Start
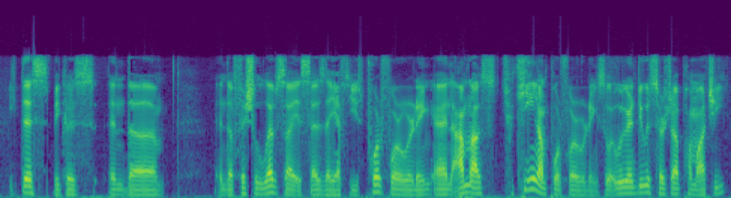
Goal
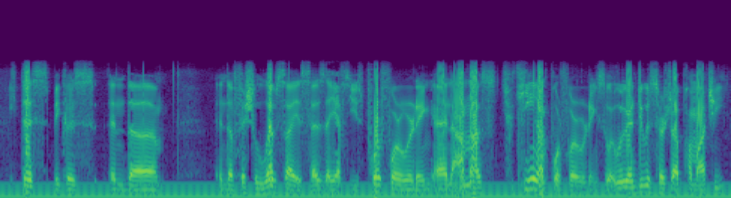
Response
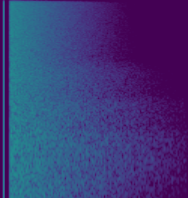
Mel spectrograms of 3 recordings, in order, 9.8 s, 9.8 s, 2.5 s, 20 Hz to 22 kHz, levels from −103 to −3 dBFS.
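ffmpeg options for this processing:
-filter_complex "[0:a]highpass=frequency=60:poles=1,equalizer=frequency=440:width=0.54:gain=3,acrossover=split=330|3300[link_01][link_02][link_03];[link_01]flanger=delay=9.5:depth=7.5:regen=51:speed=0.29:shape=triangular[link_04];[link_03]acompressor=threshold=-39dB:ratio=6[link_05];[link_04][link_02][link_05]amix=inputs=3:normalize=0,aeval=exprs='val(0)+0.0224*(sin(2*PI*60*n/s)+sin(2*PI*2*60*n/s)/2+sin(2*PI*3*60*n/s)/3+sin(2*PI*4*60*n/s)/4+sin(2*PI*5*60*n/s)/5)':channel_layout=same,aeval=exprs='(mod(3.16*val(0)+1,2)-1)/3.16':channel_layout=same,aresample=11025,aresample=44100,volume=-3.5dB"

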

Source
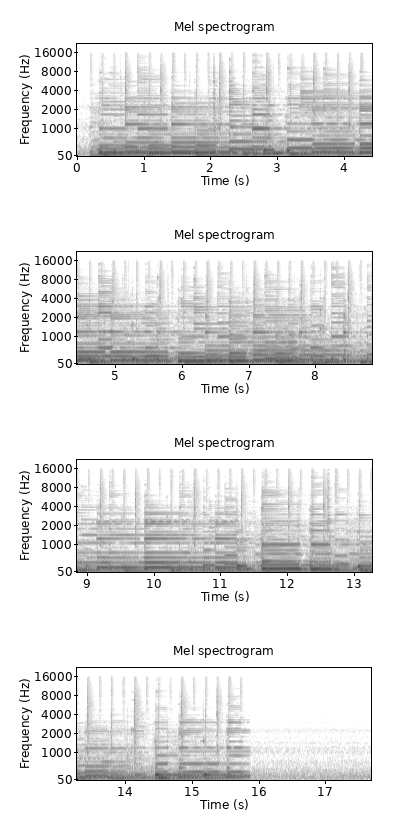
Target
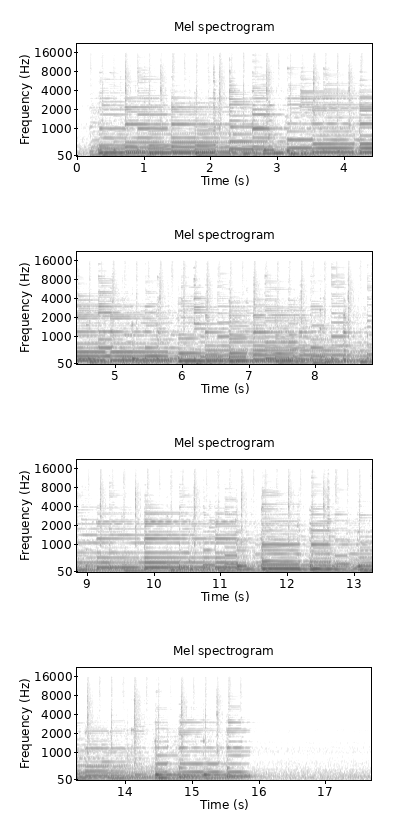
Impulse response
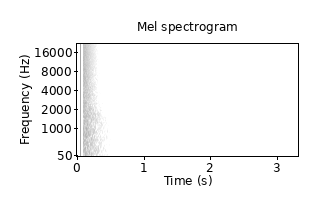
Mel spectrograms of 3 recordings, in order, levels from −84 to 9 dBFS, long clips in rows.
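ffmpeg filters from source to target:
-filter_complex "[0:a]asettb=1/sr,asplit=3[link_01][link_02][link_03];[link_01]atrim=end=5.794[link_04];[link_02]atrim=start=5.79:end=6.28,asetpts=PTS-STARTPTS,afade=type=in:duration=0.004:curve=qsin,afade=type=out:start_time=0.486:duration=0.004:curve=qsin,aecho=1:1:5.6:0.8,atrim=end_sample=21609[link_05];[link_03]atrim=start=6.276[link_06];[link_04][link_05]acrossfade=duration=0.004:curve1=hsin:curve2=qsin[link_07];[link_07][link_06]acrossfade=duration=0.004:curve1=qsin:curve2=hsin,asplit=2[link_08][link_09];[link_09]aecho=0:1:75|150|225|300|375|450:0.141|0.0833|0.0492|0.029|0.0171|0.0101[link_10];[link_08][link_10]amix=inputs=2:normalize=0,volume=-8.5dB"

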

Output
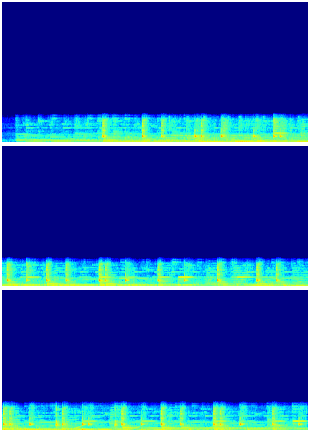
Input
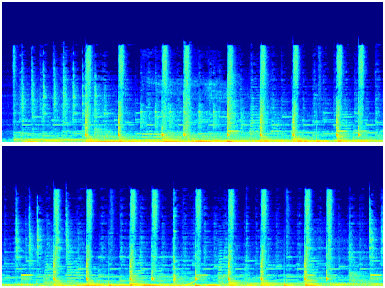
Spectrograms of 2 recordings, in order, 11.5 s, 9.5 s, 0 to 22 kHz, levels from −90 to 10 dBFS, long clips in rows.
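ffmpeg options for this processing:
ffmpeg -i in.wav -filter_complex "[0:a]highpass=frequency=510:poles=1,asetrate=36603,aresample=44100,asplit=2[link_01][link_02];[link_02]adelay=28,volume=-11.5dB[link_03];[link_01][link_03]amix=inputs=2:normalize=0,asplit=2[link_04][link_05];[link_05]aecho=0:1:736:0.668[link_06];[link_04][link_06]amix=inputs=2:normalize=0,aresample=8000,aresample=44100" out.wav

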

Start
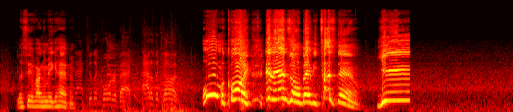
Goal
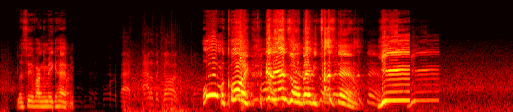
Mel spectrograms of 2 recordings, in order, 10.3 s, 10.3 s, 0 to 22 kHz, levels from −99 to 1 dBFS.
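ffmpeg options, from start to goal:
ffmpeg -i in.wav -filter_complex "[0:a]asplit=2[link_01][link_02];[link_02]adelay=583.1,volume=-16dB,highshelf=frequency=4000:gain=-13.1[link_03];[link_01][link_03]amix=inputs=2:normalize=0,asettb=1/sr,asplit=3[link_04][link_05][link_06];[link_04]atrim=end=1.044[link_07];[link_05]atrim=start=1.04:end=2.46,asetpts=PTS-STARTPTS,afade=type=in:duration=0.004:curve=qsin,afade=type=out:start_time=1.416:duration=0.004:curve=qsin,agate=range=-29dB:threshold=-44dB:ratio=16:detection=peak[link_08];[link_06]atrim=start=2.456[link_09];[link_07][link_08]acrossfade=duration=0.004:curve1=hsin:curve2=qsin[link_10];[link_10][link_09]acrossfade=duration=0.004:curve1=qsin:curve2=hsin" out.wav

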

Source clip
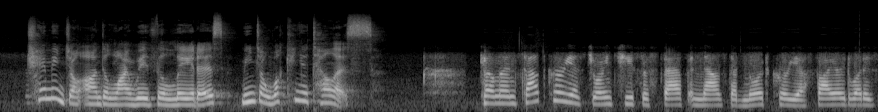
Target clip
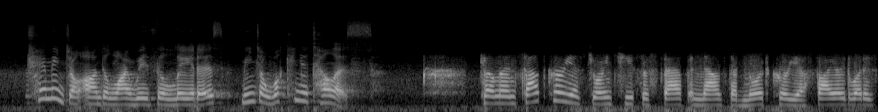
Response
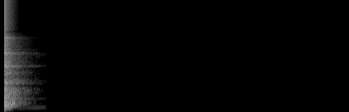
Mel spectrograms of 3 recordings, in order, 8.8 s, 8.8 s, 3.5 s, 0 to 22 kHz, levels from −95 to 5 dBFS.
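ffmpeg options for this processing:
-filter_complex "[0:a]asettb=1/sr,asplit=3[link_01][link_02][link_03];[link_01]atrim=end=5.714[link_04];[link_02]atrim=start=5.71:end=8.13,asetpts=PTS-STARTPTS,afade=type=in:duration=0.004:curve=qsin,afade=type=out:start_time=2.416:duration=0.004:curve=qsin,lowshelf=frequency=140:gain=11.5[link_05];[link_03]atrim=start=8.126[link_06];[link_04][link_05]acrossfade=duration=0.004:curve1=hsin:curve2=qsin[link_07];[link_07][link_06]acrossfade=duration=0.004:curve1=qsin:curve2=hsin,acrossover=split=1200|6200[link_08][link_09][link_10];[link_08]acompressor=threshold=-27dB:ratio=4[link_11];[link_09]acompressor=threshold=-41dB:ratio=4[link_12];[link_10]acompressor=threshold=-54dB:ratio=4[link_13];[link_11][link_12][link_13]amix=inputs=3:normalize=0,firequalizer=gain_entry='entry(110,0);entry(190,-20);entry(520,-4);entry(1500,5);entry(3400,-19)':delay=0.05:min_phase=1"

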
